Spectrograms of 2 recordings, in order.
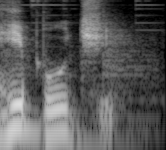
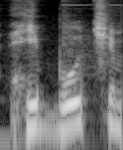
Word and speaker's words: Ribut: o tema é reboot, R-I-B-U-T, né, reboot, não, reboot mesmo, como, como se fala.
